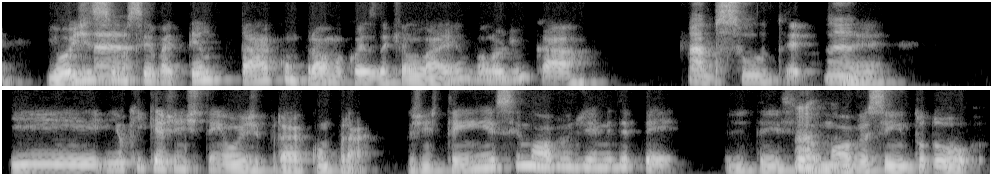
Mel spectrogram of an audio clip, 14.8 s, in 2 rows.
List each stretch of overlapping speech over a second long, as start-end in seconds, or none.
none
